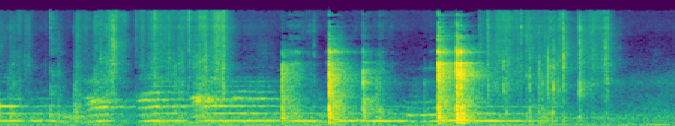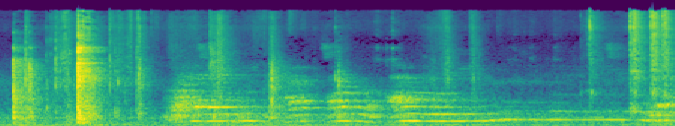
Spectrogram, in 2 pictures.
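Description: Eyeglass lens and frame being handled by hand, with a few sharp clicks and clinks of hard plastic or glass, the loudest about four, six and ten seconds in.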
